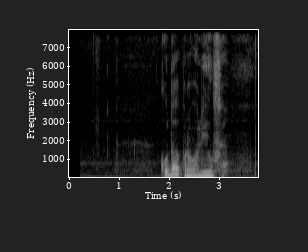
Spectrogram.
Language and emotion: Russian, sad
